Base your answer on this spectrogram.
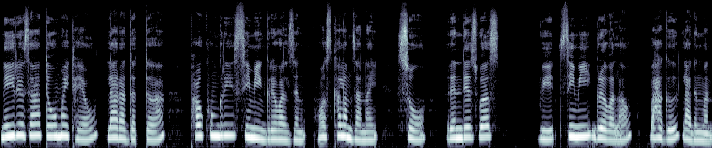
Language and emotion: Bodo, neutral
